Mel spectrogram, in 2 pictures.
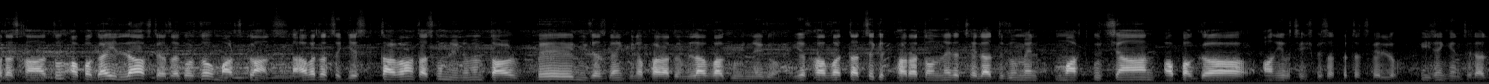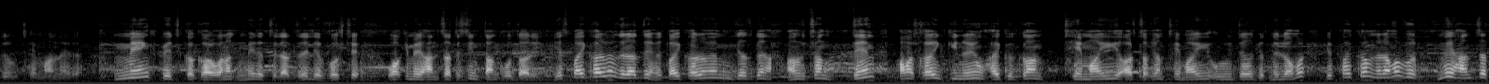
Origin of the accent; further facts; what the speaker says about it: Stepanakert, Azerbaijan; Ես ինքս Ստեփանակերտից եմ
